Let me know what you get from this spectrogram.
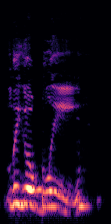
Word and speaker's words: Legably: So not legal, not legally, Legably. – That's correct.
